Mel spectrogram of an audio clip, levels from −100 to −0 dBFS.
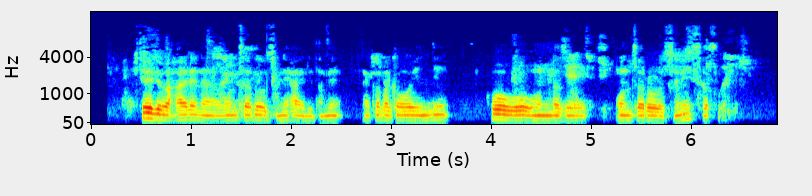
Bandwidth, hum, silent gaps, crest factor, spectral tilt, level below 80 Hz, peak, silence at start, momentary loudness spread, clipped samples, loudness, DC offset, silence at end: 10 kHz; none; none; 20 dB; -6.5 dB/octave; -64 dBFS; -6 dBFS; 0.35 s; 15 LU; under 0.1%; -27 LUFS; under 0.1%; 0.3 s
